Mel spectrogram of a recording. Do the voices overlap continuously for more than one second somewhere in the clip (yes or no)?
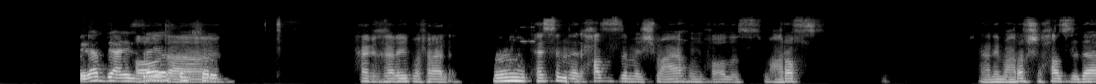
no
